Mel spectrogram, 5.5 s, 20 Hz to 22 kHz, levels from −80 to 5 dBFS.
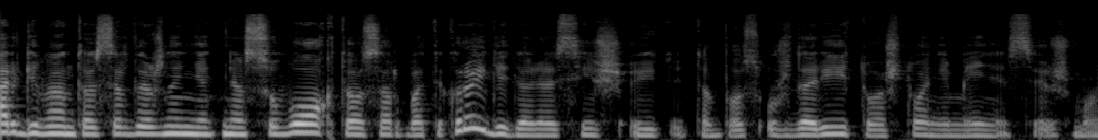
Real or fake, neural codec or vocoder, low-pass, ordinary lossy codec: fake; codec, 44.1 kHz, 7.8 kbps, Pupu-Codec; 14.4 kHz; AAC, 96 kbps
